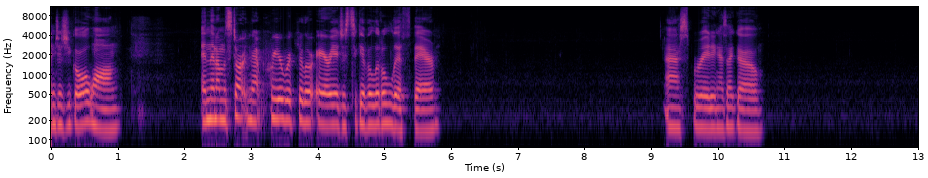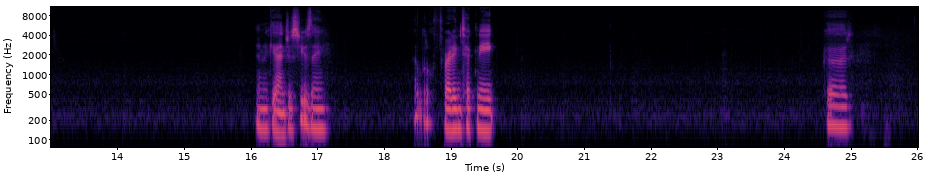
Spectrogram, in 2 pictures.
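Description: A woman speaks calmly and clearly into a close microphone, in short bursts with pauses.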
